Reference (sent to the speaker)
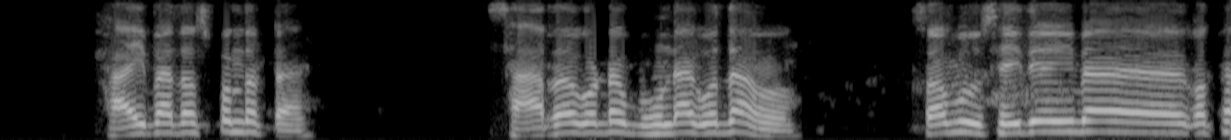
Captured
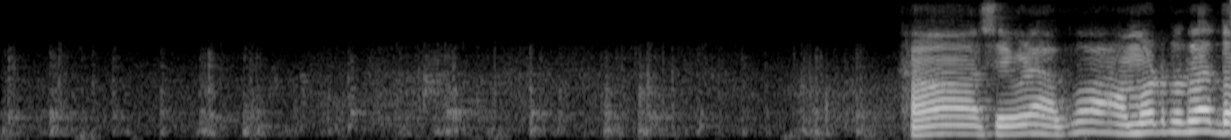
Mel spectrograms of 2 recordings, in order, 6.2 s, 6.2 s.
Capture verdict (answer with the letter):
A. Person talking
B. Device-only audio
A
